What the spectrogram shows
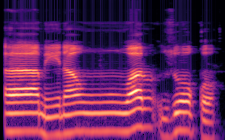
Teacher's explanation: زا میں سیٹی کی آواز پیدا کریں گے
